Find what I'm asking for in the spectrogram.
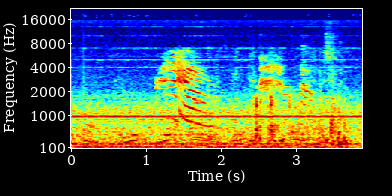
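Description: A cat angrily lets out a drawn-out, rising meow followed by a couple of shorter, insistent cries over a low background hum.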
